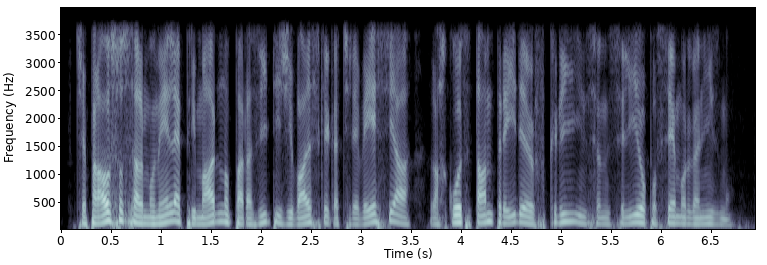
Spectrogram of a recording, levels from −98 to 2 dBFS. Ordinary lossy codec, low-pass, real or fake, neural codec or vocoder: none; 3.6 kHz; fake; codec, 16 kHz, 8 kbps, FunCodec, trained on LibriTTS, 25 frames a second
